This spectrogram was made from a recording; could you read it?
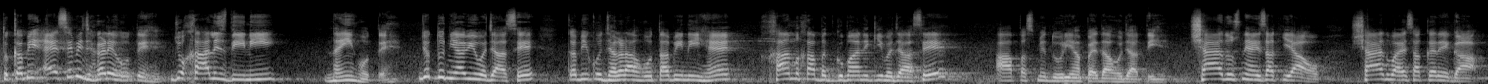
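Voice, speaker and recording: A man giving a religious lesson. He asks his listeners questions, answers them himself, and recites Arabic verses slowly. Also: high voice, animated, a bit bright, slight background noise. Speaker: Islamic religious teacher. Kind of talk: religious lecture.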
